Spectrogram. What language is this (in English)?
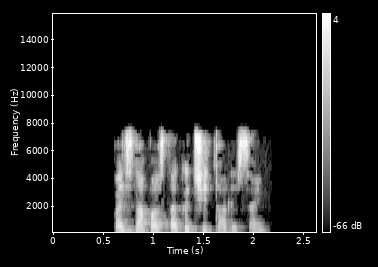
Armenian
